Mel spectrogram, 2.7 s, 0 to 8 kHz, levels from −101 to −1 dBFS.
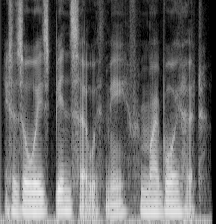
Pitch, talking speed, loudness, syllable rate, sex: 100 Hz, 220 wpm, -16 LUFS, 4.8 syllables/s, male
